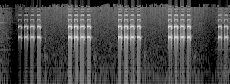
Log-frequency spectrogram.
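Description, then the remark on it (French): A mobile phone alarm rings in bursts of four quick, bright electronic beeps, repeating roughly every second, loud with no voices, waking someone up. “À peine réveillé par l'alarme de son portable,”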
